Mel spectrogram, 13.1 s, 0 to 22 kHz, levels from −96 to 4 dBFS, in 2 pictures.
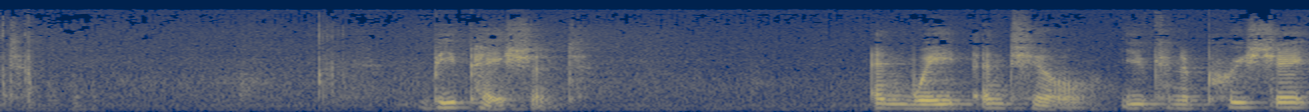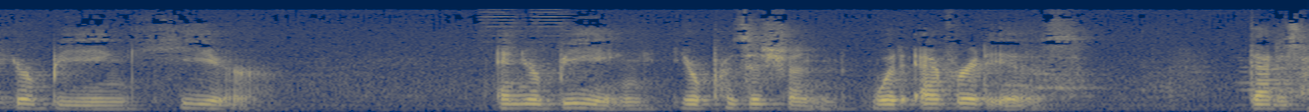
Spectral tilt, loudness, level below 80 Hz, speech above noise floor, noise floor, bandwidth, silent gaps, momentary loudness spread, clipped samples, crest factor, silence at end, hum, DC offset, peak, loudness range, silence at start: -3 dB/octave; -27 LUFS; -76 dBFS; 25 dB; -53 dBFS; 15.5 kHz; none; 24 LU; under 0.1%; 26 dB; 0 s; none; under 0.1%; -4 dBFS; 5 LU; 0 s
